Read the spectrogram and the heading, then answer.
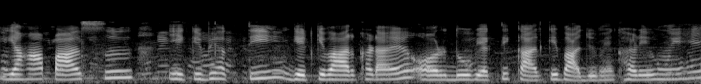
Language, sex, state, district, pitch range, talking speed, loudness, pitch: Hindi, male, Madhya Pradesh, Katni, 220-260 Hz, 160 wpm, -17 LUFS, 235 Hz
